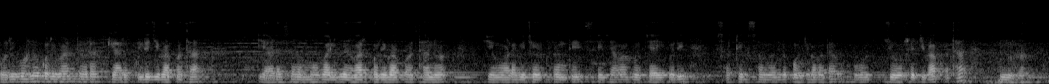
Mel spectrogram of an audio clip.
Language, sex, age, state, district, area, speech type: Odia, male, 18-30, Odisha, Subarnapur, urban, spontaneous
